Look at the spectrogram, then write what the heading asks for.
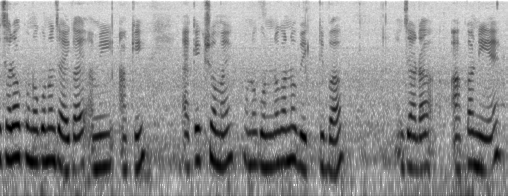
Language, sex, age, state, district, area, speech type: Bengali, female, 30-45, West Bengal, Kolkata, urban, spontaneous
